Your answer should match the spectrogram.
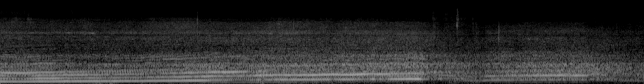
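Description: A Ford Escort rally car drives past, its engine note climbing as it revs hard and nears, then dropping in pitch as it goes by and pulls away, loud with no talk over it.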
